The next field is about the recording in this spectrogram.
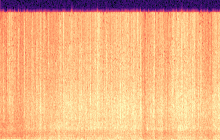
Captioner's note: strong rain noise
